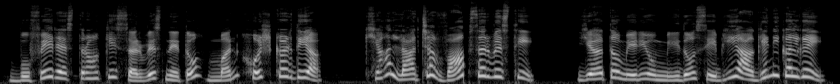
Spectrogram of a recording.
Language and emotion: Hindi, surprised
